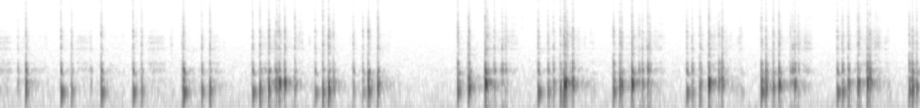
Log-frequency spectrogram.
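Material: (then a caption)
Plastic. An empty white plastic ice cream pail sits upside down on a lap and is tapped on its hollow bottom with fingertips and nails. Quick bursts of short, dull, hollow taps with a low-mid body die out almost instantly, with a brief pause near the middle.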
